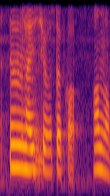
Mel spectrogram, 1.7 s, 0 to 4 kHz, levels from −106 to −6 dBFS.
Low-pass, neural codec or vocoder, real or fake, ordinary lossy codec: 3.6 kHz; codec, 16 kHz, 16 kbps, FreqCodec, smaller model; fake; none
